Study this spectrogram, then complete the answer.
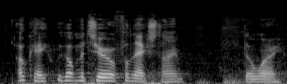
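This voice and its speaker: In an English accent, a man talks at a fairly quick pace with a fairly high pitch. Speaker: rabbi and trauma educator. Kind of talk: lecture.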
